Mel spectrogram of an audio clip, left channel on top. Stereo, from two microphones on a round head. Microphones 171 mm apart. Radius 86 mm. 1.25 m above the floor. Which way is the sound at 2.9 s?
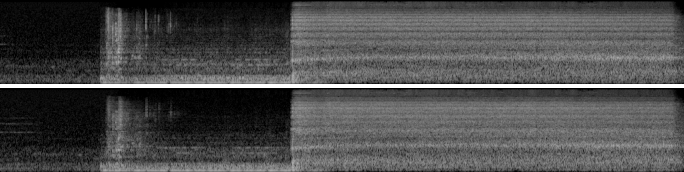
10° left (ahead or behind).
